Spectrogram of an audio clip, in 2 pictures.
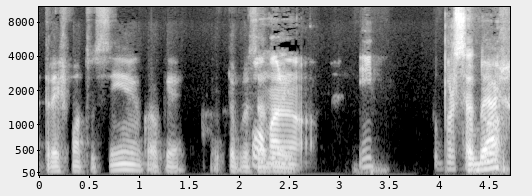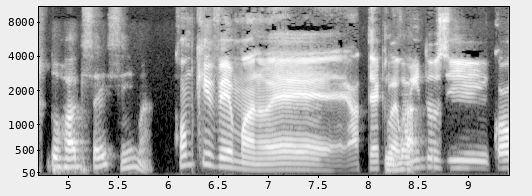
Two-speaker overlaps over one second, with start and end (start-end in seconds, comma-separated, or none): none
